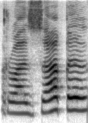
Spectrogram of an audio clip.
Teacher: قاف بھی ہیوی ہے اور ساتھ میں قاف کا کلکلہ بھی ہے، اس کو یہاں پہ کلکلہ بھی چھوٹا سا لکھ لیتے ہیں. · را جو ہے وہ ہیوی ہوگا یہاں پر. رزق، قاف بھی ہیوی ہے اور ساتھ میں قاف کا کلکلہ بھی ہے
